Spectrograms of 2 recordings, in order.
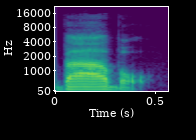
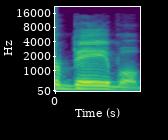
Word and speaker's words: Babel: of really good work on the Tower of Babel. Or Babel, Babel. What's the proper way? I've heard it pronounced both Yes.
